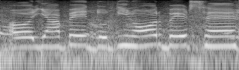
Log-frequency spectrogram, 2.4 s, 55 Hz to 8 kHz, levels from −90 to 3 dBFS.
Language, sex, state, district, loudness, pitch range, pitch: Hindi, male, Maharashtra, Mumbai Suburban, -12 LUFS, 285-310 Hz, 300 Hz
